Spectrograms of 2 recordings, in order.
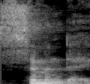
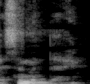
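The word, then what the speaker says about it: Cymande: dove by the group i think it's pronounced simon day c-y-m-a-n-d-e now it's an instrumental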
